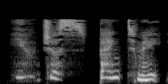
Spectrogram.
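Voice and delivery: shocked high whisper; disbelieving. Acted. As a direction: gasp it out in disbelief. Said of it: "she said disbelievingly".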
